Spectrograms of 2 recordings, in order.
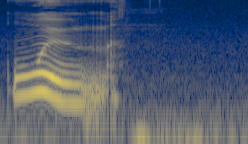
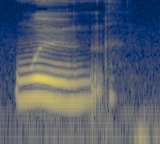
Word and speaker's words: womb: Now we have womb. Womb. Yes, the B is silent.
